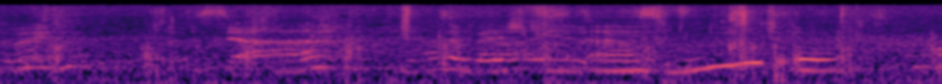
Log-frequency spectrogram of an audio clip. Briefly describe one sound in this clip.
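Young women chat nearby as they walk past.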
